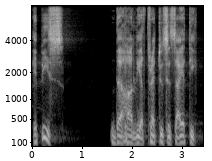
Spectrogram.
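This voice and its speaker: A man's voice: low voice, unhurried, in a large hall, background noise. A man playing a boastful, crude mercenary with a swaggering manner in a radio play. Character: boastful, foul-mouthed mercenary gun for hire.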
